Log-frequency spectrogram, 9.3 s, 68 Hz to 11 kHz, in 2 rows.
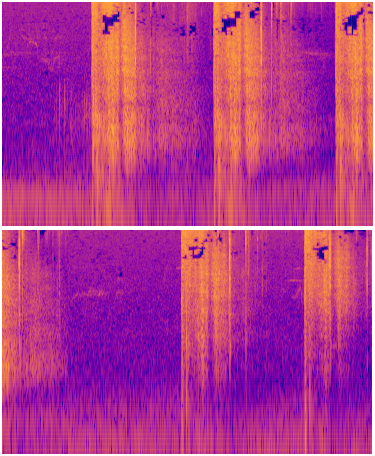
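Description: Suppressed AR-style rifle fitted with an AB Suppressors A-10 Warthog suppressor, fired in five quick strings of several shots each. Each string lasts about half a second and is followed by a short echo, with a gap of a second or two before the next.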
